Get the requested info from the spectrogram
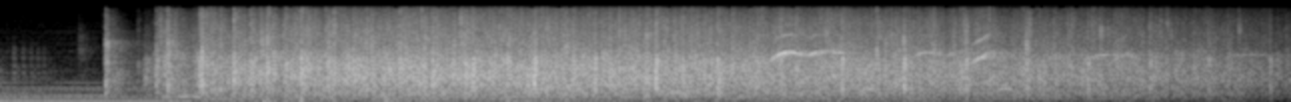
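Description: Concert audience applauding, breaking out under a second in as the piano's final chord dies away, then fading near the end. A few short high calls rise over the clapping in the middle.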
